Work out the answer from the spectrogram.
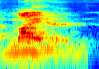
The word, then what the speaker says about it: Minard: Am I pronouncing his last name right? Yeah. It's Minard. Minard, right.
